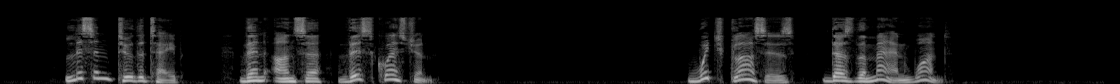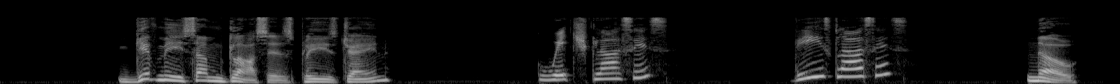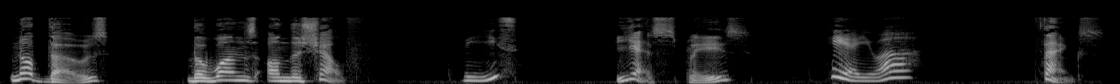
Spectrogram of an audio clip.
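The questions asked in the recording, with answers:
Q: Which glasses does the man want?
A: The ones on the shelf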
